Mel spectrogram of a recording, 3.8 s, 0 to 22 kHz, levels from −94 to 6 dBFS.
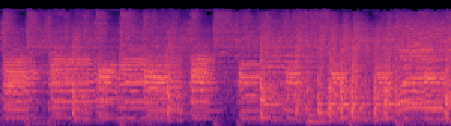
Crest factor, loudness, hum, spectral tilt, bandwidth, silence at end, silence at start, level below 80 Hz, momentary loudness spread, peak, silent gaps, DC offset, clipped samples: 14 dB; -21 LUFS; none; 0 dB/octave; 16.5 kHz; 0 s; 0 s; -64 dBFS; 3 LU; -10 dBFS; none; under 0.1%; under 0.1%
